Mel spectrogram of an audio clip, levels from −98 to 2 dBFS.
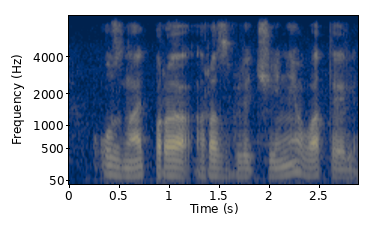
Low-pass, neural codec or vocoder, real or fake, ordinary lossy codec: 7.2 kHz; none; real; Opus, 24 kbps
